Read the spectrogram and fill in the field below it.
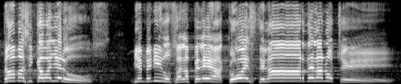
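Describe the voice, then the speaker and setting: High, bright lucha libre style ring announcer man. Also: very animated, long reverb tail. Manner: booming, drawn-out formal fighter introductions. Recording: faint noise, live arena announcement.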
